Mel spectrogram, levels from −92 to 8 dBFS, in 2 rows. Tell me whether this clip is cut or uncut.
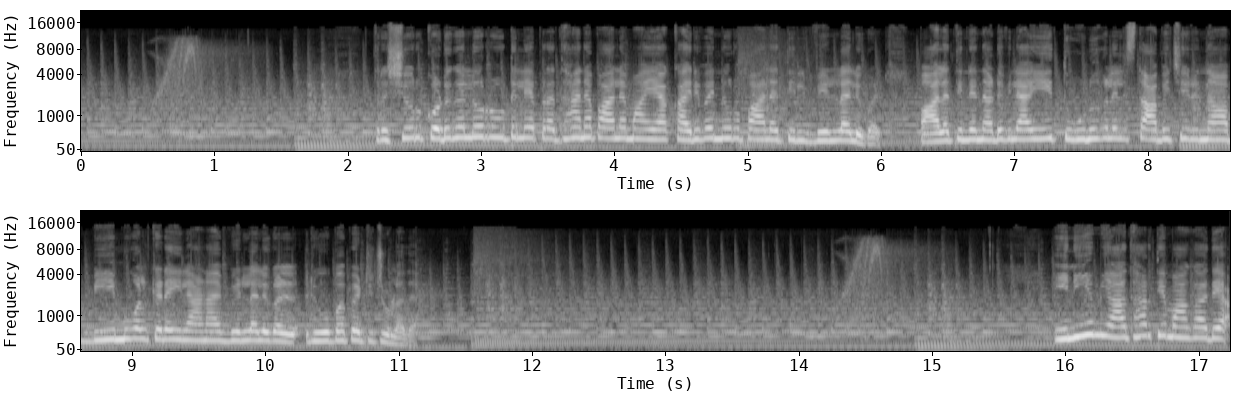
uncut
